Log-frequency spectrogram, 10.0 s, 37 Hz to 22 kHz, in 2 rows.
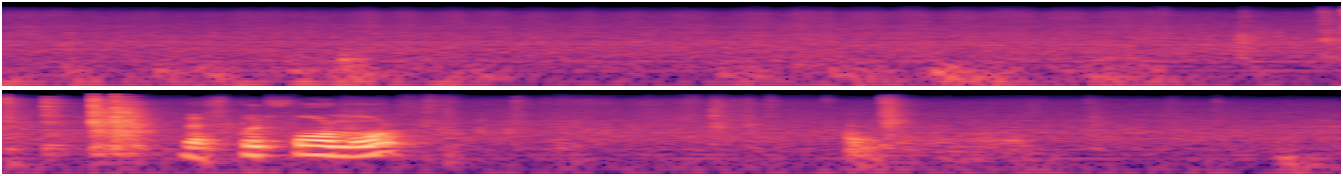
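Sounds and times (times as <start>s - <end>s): eraser scrubbing whiteboard: 0.0s - 4.7s.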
